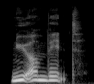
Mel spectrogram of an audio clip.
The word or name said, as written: nyomvendt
